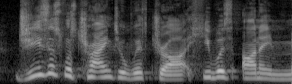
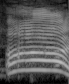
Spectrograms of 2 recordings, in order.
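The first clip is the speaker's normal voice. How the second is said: much higher, louder exasperated cry; frustrated yell; 8 dB louder than usual. Retold or imitated. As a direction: burst out in mock frustration. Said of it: "Like, you're just".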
